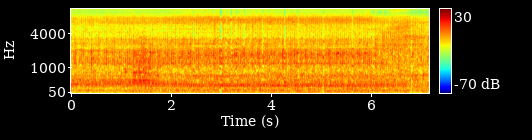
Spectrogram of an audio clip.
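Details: Car with 7-speed DSG, cold start at idle: uneven metallic rattle over the engine note, not tied to a clean beat, with shaking felt; worse on cold mornings. Worn dual-mass flywheel, being replaced; play to be checked once the gearbox is removed.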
